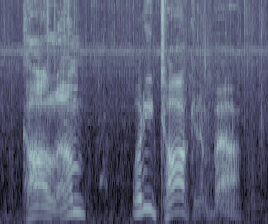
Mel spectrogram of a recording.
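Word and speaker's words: Colm: cold calm it's column in Ireland we say column well uh but he likes comb he's American is Irish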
